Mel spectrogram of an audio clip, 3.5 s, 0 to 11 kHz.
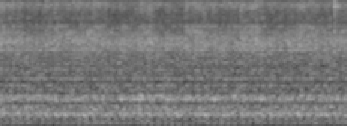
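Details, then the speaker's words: Honda Beat Pop scooter: steady low idle at 1500 rpm, engine temperature 70 °C, even beat with no stumbles or dips; running normally. "Nah ini normal nih 1500 suhunya sudah ketemu 70 derajat tuh nah ini normal"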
